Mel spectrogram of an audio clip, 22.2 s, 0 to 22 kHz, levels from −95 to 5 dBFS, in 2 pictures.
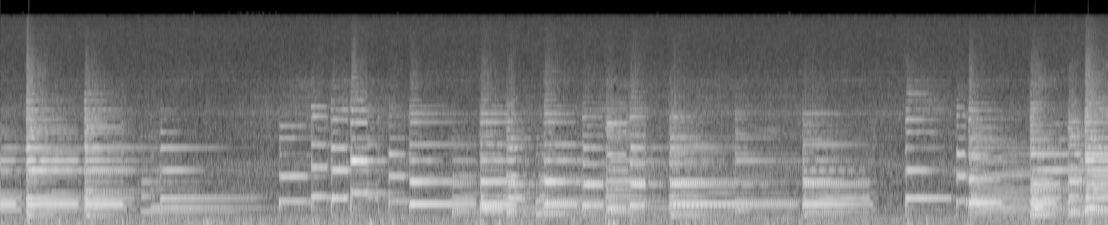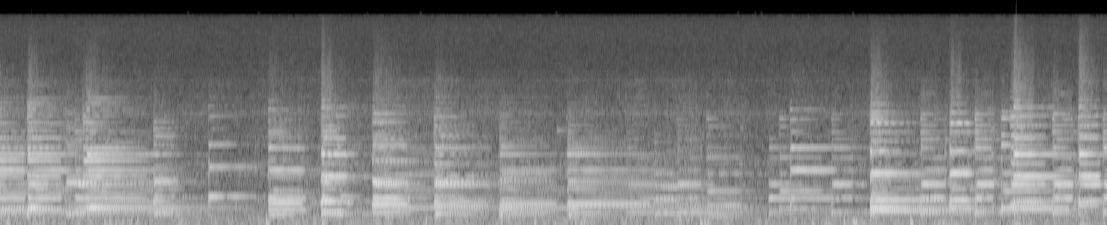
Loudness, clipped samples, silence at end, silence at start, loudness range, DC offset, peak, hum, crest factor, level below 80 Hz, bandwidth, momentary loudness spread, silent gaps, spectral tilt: -14 LUFS; under 0.1%; 0 s; 0 s; 4 LU; 1%; 0 dBFS; 50 Hz at -35 dBFS; 14 dB; -34 dBFS; 16.5 kHz; 10 LU; none; -5 dB/octave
